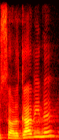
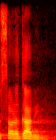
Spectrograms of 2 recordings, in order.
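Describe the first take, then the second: First: સળગાવીને asked with a rising tune; સળગાવીને lifted at the end as a question; સળગાવીને higher and rising, puzzled. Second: સળગાવીને said lower with a falling tune; સળગાવીને low and firm, a calm reply; flat answer. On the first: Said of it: "બાએ પૂછ્યું". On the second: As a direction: settle it: સળગાવીને falling and final. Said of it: "બાપુએ કીધું". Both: Acted.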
